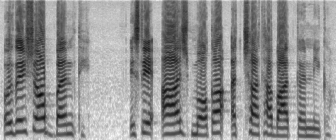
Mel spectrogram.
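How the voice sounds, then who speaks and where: High, smooth-voiced woman storyteller. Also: a little slow, a bit bright, no room sound, clean studio sound. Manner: reads all the dialogue in one voice, pitch rising for quoted lines. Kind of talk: first-person story narration.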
